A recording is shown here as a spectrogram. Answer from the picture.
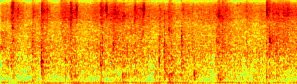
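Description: Footsteps of a group of people walking on bare concrete floors and stairs: many irregular clicks and scuffs over a steady low hum.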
